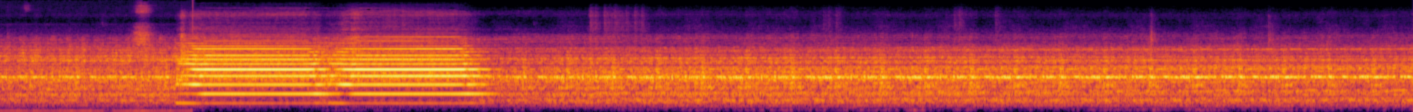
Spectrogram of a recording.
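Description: HO-scale model diesel locomotive's DCC sound decoder blowing two long horn blasts back to back, about two seconds in, over its steady engine sound with a constant whine.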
